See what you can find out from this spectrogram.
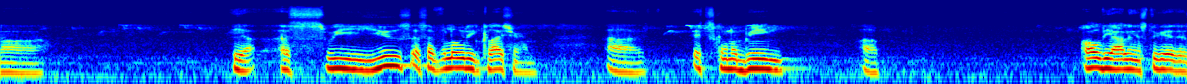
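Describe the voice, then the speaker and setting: A middle-aged man from Micronesia, whose first language is Micronesian, answering interview questions slowly and thoughtfully, with many pauses and fillers. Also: a little high, mellow. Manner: slow, thoughtful, halting speech with many fillers. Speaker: master navigator and canoe captain.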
